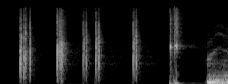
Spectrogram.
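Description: A quick, irregular run of about six or seven sharp snaps, some in close pairs, with silence between them; the last leaves a short ringing tone.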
